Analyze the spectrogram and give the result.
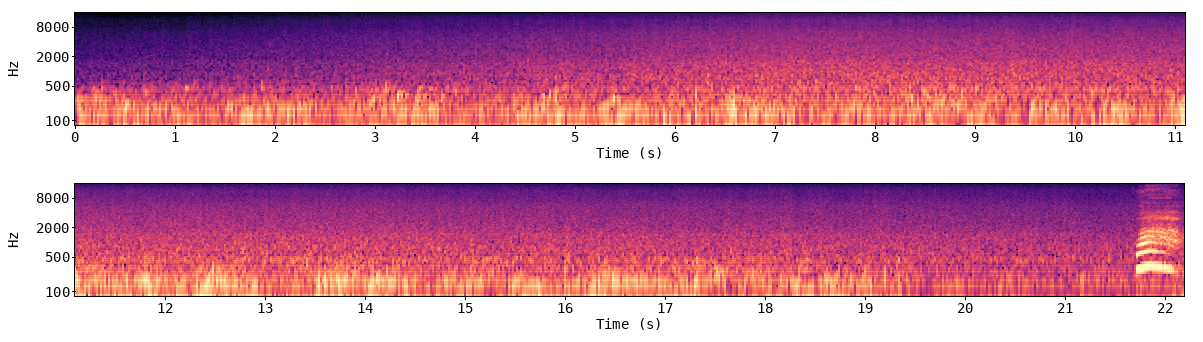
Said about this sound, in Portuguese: foi um toró daqueles mesmo, hein?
